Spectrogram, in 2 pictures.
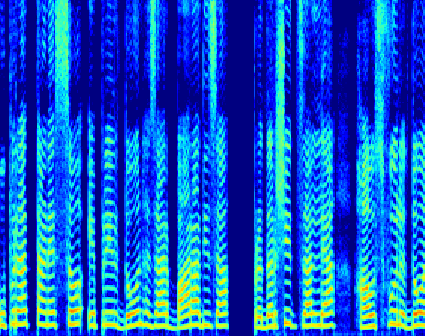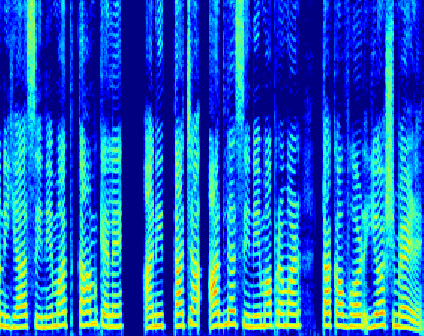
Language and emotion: Goan Konkani, neutral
